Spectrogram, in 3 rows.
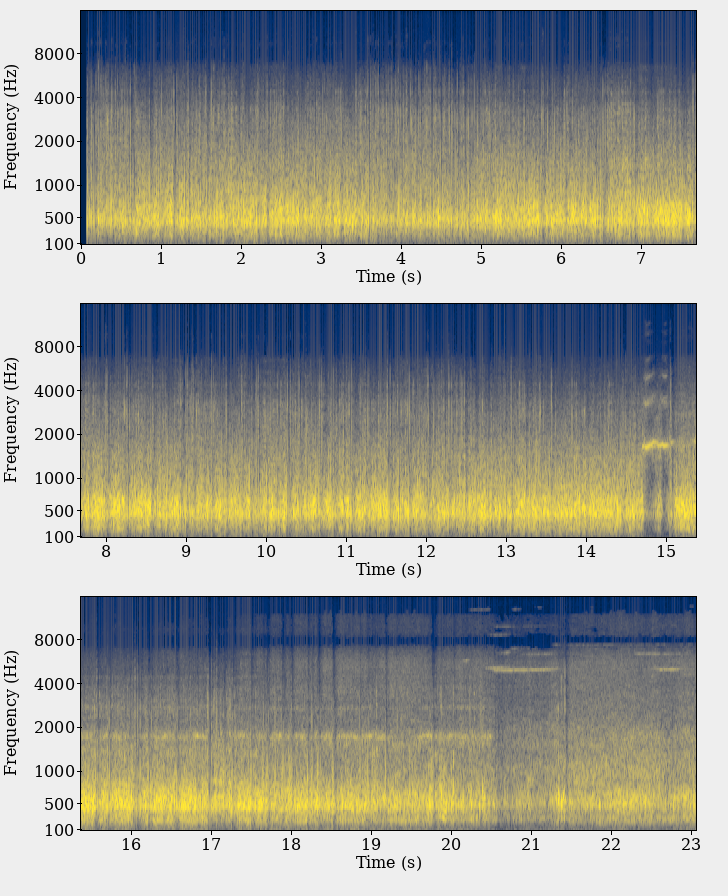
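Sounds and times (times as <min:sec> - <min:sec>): wind and tyre noise: 0:00.1 - 0:23.0
bicycle brakes squealing: 0:19.6 - 0:21.4, 0:22.4 - 0:23.0.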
